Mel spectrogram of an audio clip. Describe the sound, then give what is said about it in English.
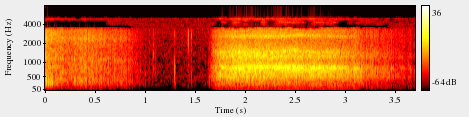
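Deep breath during a guided stillness exercise: a steady airy draw of breath, a short pause with a small click, then a longer, louder rush of breath that trails off, with no talk. “Now take a deep breath”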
